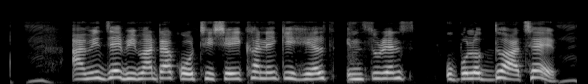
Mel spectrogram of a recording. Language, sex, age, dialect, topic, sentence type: Bengali, female, <18, Northern/Varendri, banking, question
